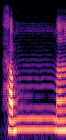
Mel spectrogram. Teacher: மீமில் அக்கமல் குன்னா கொடுக்கணும், நிறுத்தி தான் ஓதணும்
